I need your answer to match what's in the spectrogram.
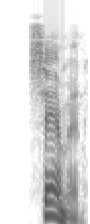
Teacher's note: Notice there's no L sound anywhere in there. It goes straight from the A to the M. Salmon. Remember, ignore that L completely. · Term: silent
